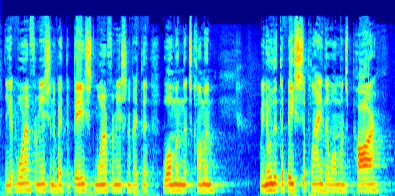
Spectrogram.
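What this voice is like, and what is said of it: Northern Irish accent. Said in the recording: “my Northern Irish accent ... It is the greatest accent known to man.”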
